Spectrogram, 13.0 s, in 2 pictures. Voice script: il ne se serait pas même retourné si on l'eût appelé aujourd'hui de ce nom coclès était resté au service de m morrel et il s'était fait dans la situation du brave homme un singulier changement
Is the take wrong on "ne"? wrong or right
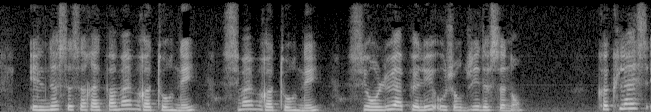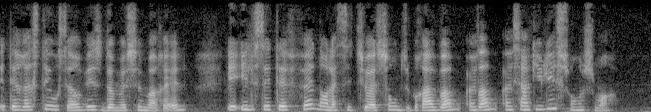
right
